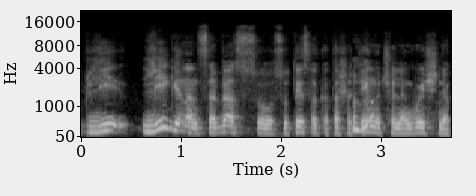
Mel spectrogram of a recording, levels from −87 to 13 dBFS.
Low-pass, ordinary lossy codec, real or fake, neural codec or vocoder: 14.4 kHz; AAC, 64 kbps; real; none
